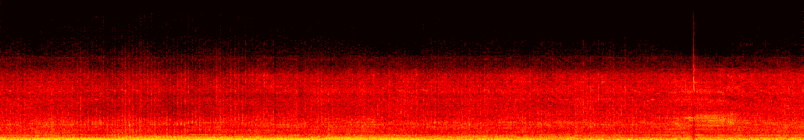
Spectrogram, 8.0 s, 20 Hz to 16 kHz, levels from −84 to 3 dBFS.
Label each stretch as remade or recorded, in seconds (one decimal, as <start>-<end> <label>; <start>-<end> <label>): 0.0-8.0 remade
